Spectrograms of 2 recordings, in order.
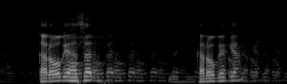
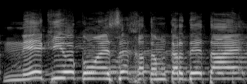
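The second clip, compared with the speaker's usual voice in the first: slow, loud, higher sermon chant; preaching at full force; 5 semitones higher, 12 dB louder, slower than usual. Acted. Chanted hadith line.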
